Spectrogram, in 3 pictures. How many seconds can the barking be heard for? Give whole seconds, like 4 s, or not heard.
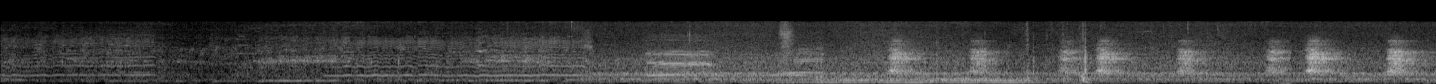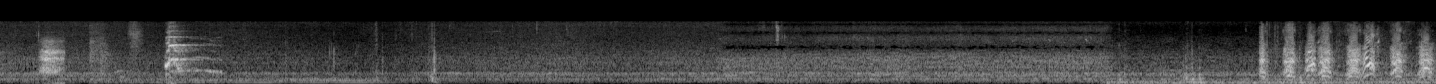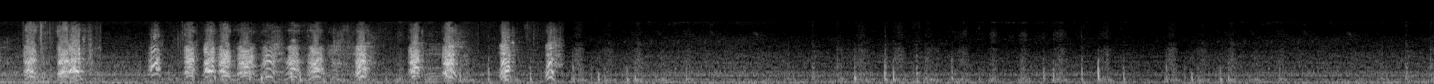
15 s.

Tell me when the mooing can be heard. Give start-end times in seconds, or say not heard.
6.4-8.2.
